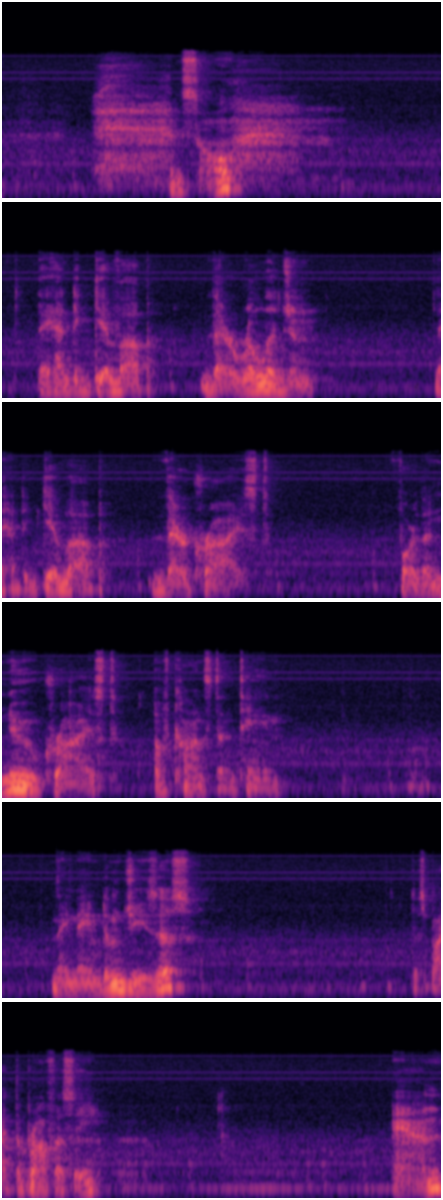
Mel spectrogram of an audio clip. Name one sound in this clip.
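A middle-aged man speaks calmly and close up, in short phrases with pauses.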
